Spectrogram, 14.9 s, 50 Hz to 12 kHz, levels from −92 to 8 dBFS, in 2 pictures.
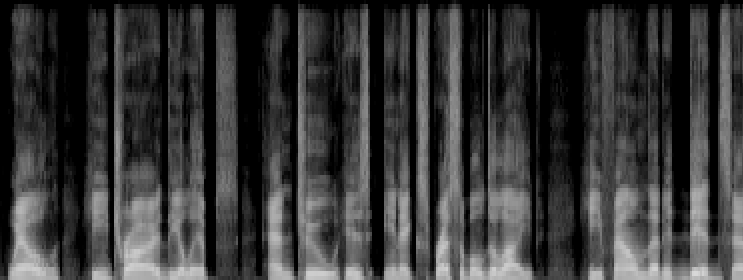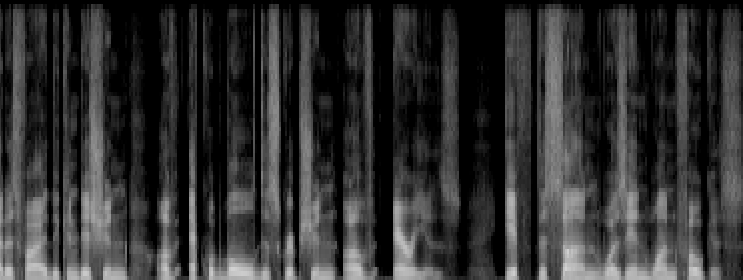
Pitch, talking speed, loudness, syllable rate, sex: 145 Hz, 120 wpm, -20 LUFS, 3.7 syllables/s, male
